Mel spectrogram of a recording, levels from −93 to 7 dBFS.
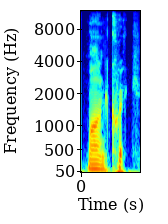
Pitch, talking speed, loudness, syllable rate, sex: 90 Hz, 300 wpm, -18 LUFS, 6.7 syllables/s, male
